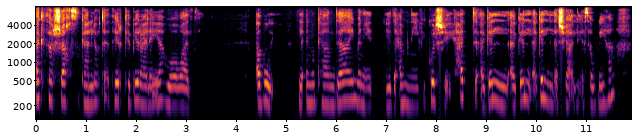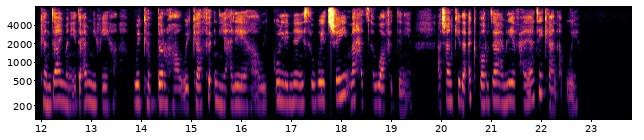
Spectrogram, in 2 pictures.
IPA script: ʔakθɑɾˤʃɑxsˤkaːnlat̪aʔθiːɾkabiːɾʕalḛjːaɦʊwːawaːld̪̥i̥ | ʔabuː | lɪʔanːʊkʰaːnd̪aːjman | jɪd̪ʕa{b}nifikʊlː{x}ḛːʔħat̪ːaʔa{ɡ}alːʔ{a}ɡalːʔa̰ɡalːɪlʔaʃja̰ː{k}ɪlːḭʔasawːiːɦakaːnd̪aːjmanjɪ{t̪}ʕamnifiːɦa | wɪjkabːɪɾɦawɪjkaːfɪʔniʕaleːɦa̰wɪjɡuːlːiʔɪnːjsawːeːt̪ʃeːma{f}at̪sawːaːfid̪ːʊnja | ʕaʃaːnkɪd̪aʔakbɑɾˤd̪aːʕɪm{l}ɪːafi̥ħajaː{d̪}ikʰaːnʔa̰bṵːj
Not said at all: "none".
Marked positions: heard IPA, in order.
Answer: m, ʃ, ɡ, a, ʔ, d̪, ħ, l, t̪

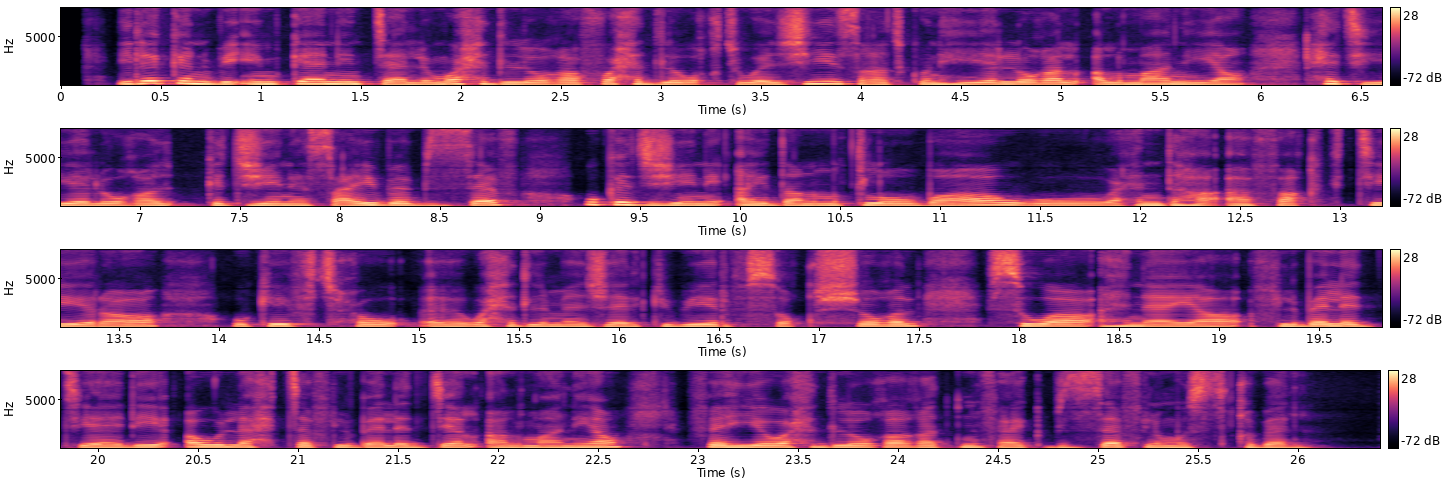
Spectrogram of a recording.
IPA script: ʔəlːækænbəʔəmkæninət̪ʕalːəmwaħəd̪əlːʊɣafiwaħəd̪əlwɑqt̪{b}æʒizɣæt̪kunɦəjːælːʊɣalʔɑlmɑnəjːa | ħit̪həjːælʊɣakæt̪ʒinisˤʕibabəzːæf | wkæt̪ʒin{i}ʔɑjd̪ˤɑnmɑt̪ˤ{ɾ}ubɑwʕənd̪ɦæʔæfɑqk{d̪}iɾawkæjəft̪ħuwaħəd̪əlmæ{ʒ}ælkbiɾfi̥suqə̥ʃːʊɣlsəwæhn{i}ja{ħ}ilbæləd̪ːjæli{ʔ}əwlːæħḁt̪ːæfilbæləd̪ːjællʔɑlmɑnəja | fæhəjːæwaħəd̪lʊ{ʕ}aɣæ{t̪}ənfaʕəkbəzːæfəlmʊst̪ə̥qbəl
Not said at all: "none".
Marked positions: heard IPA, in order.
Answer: w, i, l, t̪, ʒ, æ, f, ʔ, ɣ, t̪

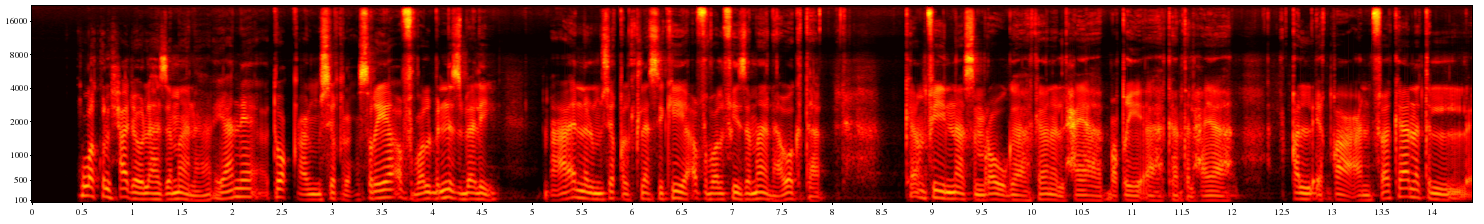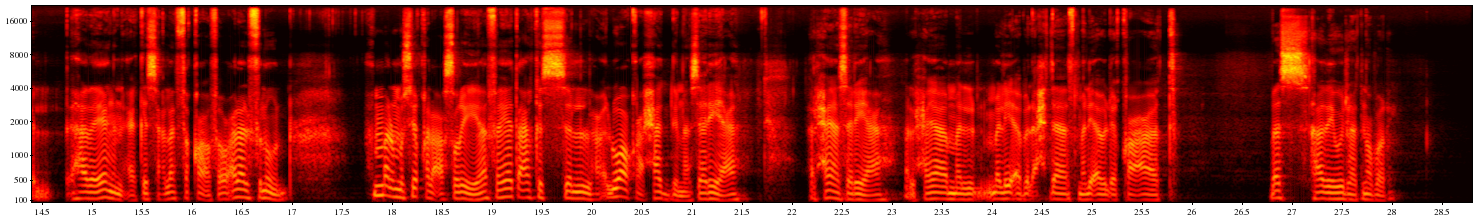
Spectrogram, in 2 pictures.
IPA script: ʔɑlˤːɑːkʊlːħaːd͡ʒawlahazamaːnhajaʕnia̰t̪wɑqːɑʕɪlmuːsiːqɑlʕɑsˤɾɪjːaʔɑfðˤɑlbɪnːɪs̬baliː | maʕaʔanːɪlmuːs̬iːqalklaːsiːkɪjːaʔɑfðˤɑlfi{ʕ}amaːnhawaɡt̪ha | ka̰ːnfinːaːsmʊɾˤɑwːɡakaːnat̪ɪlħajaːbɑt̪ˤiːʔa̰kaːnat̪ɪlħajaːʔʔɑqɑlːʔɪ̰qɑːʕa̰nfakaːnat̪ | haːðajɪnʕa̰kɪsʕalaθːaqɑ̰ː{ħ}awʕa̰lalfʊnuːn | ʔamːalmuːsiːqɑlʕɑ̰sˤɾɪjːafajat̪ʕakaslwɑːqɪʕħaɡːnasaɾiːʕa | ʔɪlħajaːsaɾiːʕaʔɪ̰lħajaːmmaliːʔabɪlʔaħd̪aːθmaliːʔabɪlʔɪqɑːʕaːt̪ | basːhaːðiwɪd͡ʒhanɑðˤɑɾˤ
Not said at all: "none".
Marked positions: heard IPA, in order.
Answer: z, f

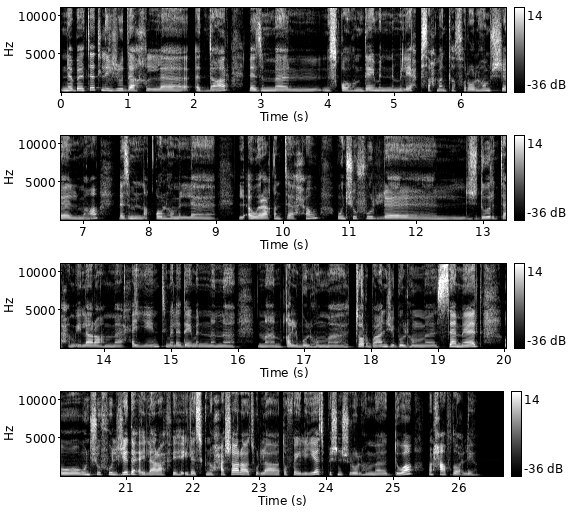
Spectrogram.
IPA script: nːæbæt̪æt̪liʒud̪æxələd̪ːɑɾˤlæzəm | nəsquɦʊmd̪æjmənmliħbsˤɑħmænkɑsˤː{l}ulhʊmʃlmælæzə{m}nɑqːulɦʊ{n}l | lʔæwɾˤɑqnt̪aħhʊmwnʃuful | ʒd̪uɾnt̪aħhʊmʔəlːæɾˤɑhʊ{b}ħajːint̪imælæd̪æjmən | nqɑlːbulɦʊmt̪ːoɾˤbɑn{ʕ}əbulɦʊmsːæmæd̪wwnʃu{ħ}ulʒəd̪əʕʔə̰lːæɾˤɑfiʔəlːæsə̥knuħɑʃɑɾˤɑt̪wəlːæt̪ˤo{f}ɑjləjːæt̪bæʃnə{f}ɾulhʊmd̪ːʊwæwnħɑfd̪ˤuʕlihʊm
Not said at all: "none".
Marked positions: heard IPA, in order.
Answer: ɾ, m, m, m, ʒ, f, f, ʃ

